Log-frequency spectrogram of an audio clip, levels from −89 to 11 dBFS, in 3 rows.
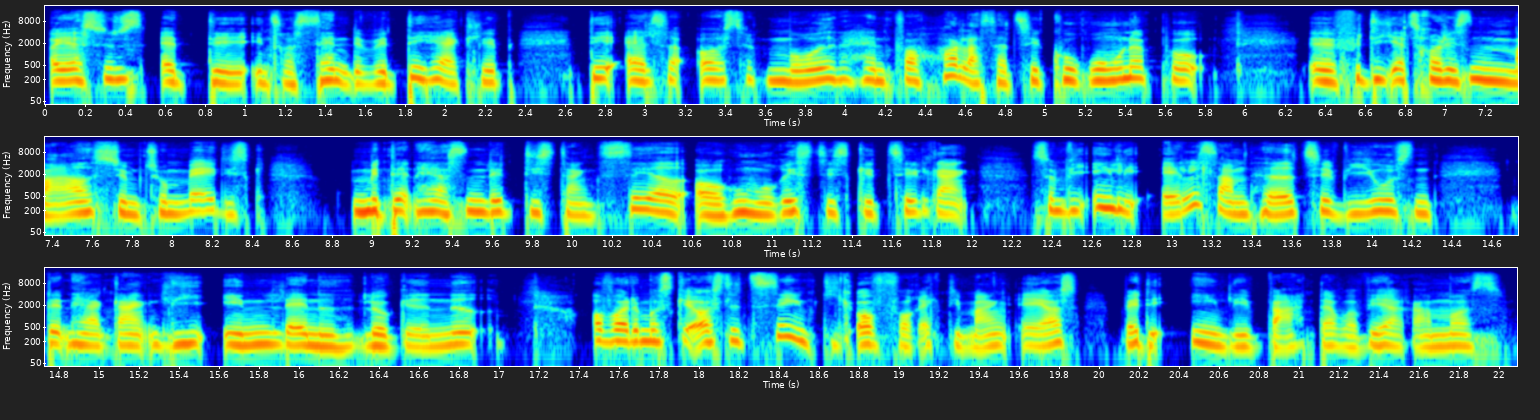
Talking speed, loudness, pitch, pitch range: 210 wpm, -19 LUFS, 180 Hz, 165-195 Hz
